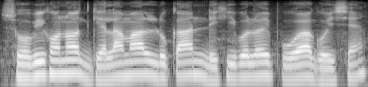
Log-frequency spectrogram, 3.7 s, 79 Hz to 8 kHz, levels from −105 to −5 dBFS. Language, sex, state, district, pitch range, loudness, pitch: Assamese, male, Assam, Kamrup Metropolitan, 130-155 Hz, -15 LUFS, 140 Hz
